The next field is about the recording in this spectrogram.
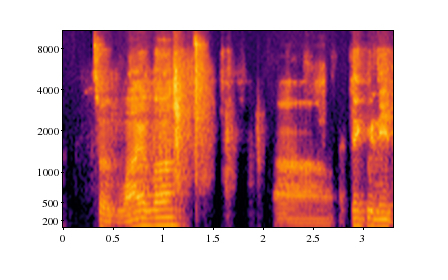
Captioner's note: paper rustling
